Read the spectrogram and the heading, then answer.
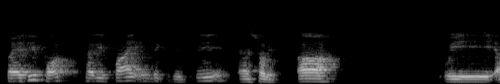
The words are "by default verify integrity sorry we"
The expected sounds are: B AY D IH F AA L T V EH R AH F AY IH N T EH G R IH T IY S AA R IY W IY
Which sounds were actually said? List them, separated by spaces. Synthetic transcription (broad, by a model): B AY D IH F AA T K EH R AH F AY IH N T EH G R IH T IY S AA R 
